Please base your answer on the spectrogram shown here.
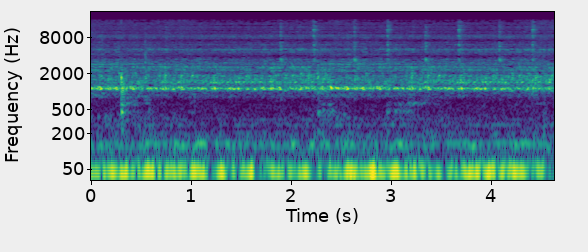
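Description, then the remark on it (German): A bus turn signal ticks faintly and steadily, its soft clicks repeating over a constant low engine drone inside the vehicle, with no one talking. “Hört euch den Blinker an.”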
